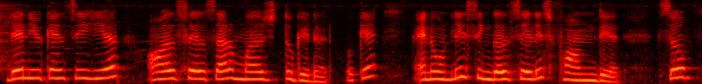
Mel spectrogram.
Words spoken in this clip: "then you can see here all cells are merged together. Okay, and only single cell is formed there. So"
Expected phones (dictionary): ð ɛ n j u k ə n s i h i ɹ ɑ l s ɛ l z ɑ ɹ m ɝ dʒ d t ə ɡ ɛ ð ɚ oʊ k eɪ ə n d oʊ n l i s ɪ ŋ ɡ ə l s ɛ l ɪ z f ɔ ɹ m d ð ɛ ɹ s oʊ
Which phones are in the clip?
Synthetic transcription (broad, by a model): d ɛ n j u k ə n s i h i ɹ ɑ l s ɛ l s ɑ ɹ m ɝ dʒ t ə ɡ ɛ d ɚ oʊ k eɪ ə n d oʊ n l i s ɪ ŋ ɡ ə l s ɛ l ɪ z f ɔ ɹ m d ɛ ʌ ɹ s oʊ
